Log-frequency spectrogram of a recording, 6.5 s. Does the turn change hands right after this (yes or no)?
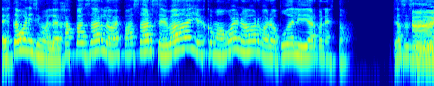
yes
